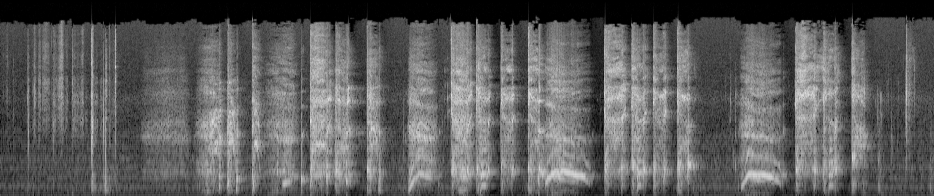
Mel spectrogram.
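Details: Real whooping cough (pertussis), self-diagnosed and confirmed by laboratory culture: repeated rapid coughing bursts with high-pitched whooping, gasping inhalations between them, following a cold with runny nose and low-grade fever.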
